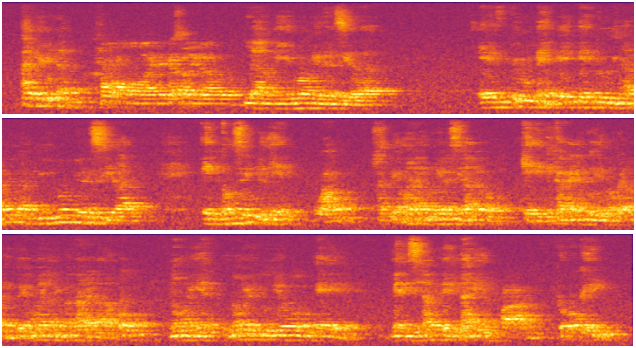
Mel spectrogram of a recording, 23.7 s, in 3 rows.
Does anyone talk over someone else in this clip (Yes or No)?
No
